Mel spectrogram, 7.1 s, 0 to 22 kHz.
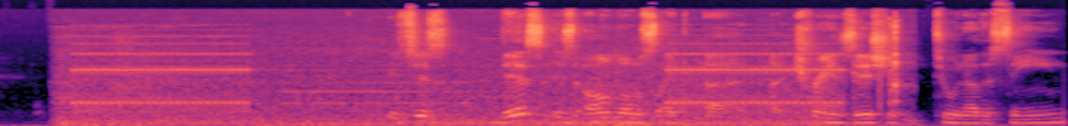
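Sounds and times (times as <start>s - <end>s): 
cell phone ringing with an electronic trill in a movie scene: 0.4s - 3.3s, 4.2s - 5.8s
speech: 2.6s - 7.1s.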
